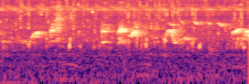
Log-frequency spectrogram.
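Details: Pitohui from the East Javan highlands, used to prompt reluctant cage birds to sing: a run of repeated scratchy squawks and short whistled notes spread evenly across three seconds, with water babbling behind.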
